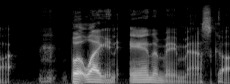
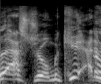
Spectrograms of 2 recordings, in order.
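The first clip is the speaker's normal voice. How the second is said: anime shout; 11 semitones higher, 4 dB louder than usual. Pretend. Anime shouting game continues.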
